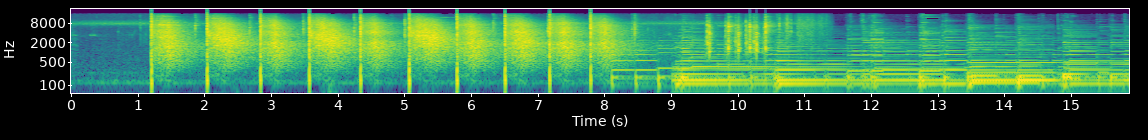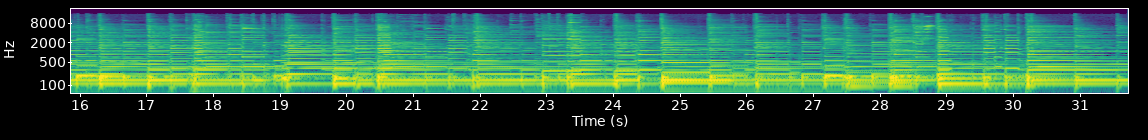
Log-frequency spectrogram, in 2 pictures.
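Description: Ruger 10/22 Takedown .22 semi-automatic rifle fired in a steady string of shots, about two a second, for around seven seconds. Acoustic guitar background music follows from about nine seconds in.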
